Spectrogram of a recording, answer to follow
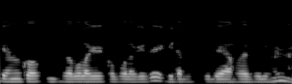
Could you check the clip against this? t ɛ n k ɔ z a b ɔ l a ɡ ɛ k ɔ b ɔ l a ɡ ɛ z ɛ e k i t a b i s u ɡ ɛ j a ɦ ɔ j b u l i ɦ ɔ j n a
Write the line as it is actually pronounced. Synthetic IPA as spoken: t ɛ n k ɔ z a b ɔ l a ɡ ɛ k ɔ b ɔ l a ɡ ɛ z ɛ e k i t a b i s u b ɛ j a ɦ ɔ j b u l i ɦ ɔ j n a

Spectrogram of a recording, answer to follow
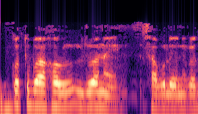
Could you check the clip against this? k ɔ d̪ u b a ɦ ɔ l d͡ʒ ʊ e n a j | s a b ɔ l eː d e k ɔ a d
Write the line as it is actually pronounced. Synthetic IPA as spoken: k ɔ t̪ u b a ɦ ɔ l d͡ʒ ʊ a n a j | s a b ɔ l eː n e k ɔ a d

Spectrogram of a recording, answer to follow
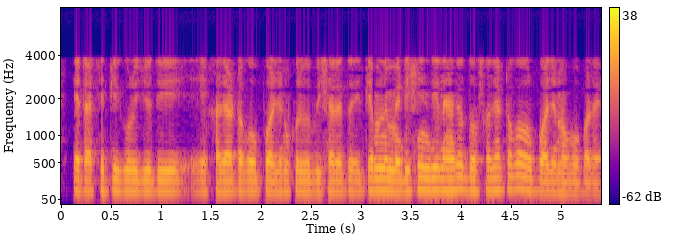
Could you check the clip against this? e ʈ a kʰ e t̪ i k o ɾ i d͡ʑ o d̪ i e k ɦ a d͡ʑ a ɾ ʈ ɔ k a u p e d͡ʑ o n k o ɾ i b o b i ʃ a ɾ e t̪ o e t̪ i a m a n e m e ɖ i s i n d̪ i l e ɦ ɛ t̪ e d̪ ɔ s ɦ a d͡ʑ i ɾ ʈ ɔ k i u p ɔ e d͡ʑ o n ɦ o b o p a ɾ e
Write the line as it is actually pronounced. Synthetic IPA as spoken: e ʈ a kʰ e t̪ i k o ɾ i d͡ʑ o d̪ i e k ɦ a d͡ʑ a ɾ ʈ ɔ k a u p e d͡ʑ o n k o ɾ i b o b i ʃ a ɾ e t̪ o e t̪ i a m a n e m e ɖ i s i n d̪ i l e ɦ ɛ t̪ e d̪ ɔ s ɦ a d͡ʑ a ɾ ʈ ɔ k a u p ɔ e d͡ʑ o n ɦ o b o p a ɾ e

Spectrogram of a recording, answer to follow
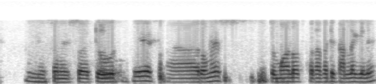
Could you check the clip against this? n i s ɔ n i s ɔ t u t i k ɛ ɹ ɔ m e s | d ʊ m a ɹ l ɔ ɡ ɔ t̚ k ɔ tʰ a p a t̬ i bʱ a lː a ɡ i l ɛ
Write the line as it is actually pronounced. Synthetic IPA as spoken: n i s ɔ n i s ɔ t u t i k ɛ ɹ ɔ m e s | t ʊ m a ɹ l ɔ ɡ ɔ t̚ k ɔ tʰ a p a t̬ i bʱ a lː a ɡ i l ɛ

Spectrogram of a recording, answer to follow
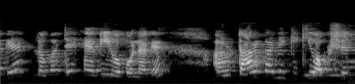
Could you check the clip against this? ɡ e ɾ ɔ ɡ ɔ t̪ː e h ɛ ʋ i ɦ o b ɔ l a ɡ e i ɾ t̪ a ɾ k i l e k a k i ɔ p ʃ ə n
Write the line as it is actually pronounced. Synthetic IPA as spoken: ɡ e l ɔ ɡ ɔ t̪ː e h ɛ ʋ i ɦ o b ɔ l a ɡ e a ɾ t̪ a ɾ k a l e k i k i ɔ p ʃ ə n

